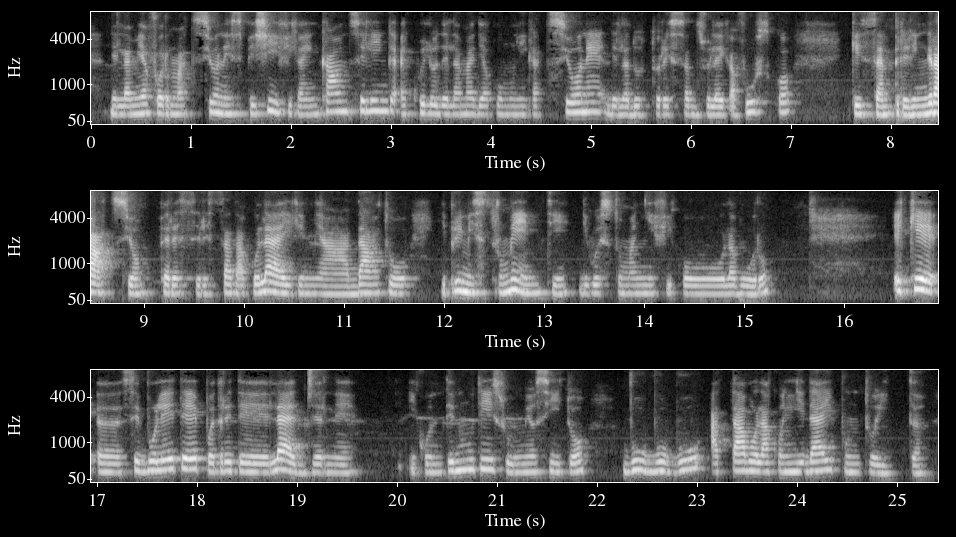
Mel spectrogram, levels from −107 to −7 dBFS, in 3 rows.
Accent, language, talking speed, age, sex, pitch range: native, Italian, 110 wpm, 20-39, female, 175-210 Hz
